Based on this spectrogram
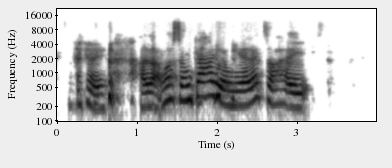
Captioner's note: speaking chinese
